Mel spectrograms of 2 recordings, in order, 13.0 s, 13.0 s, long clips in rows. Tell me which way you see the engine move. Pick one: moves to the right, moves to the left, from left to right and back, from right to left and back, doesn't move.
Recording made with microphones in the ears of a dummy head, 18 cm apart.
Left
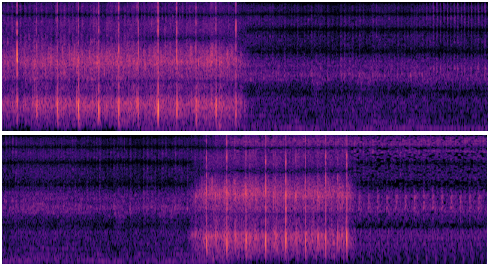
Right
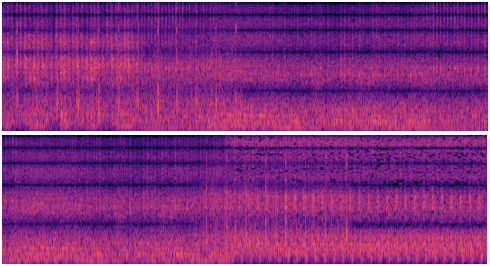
doesn't move.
